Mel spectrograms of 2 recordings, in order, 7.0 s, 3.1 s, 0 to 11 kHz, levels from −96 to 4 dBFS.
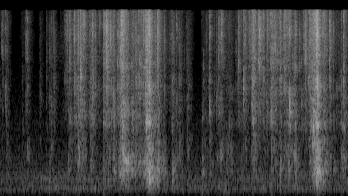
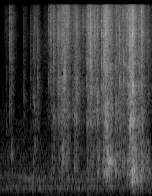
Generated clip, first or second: second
